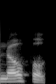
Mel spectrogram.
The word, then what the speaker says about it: Knople: We're gonna be talking about pain, pain relief, pain management with Noel.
